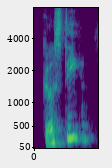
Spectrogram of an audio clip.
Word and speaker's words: Ghostty: you've been building a new terminal in Zig ghosty yeah is that how you say it yeah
